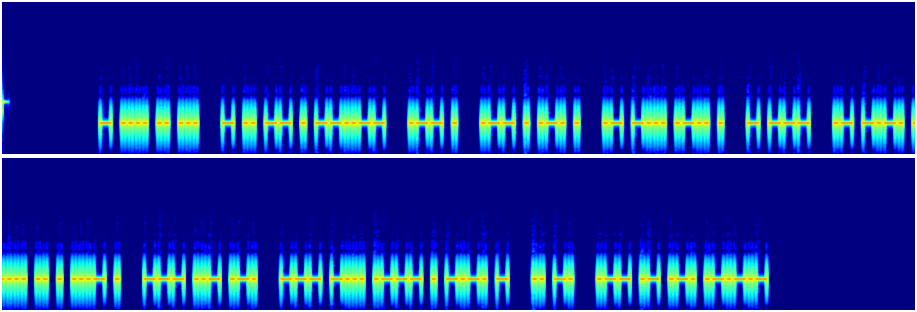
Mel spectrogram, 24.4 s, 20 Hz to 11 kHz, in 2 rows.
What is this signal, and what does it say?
Morse code, heard as a keyed tone, about 25 wpm, 700 Hz. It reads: THIS TIME, WE WERE ABLE TO ACHIEVE OUR OBJECT IN WAR.
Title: Sentences from Top 1000 Words - Review Part 6 - 25wpm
